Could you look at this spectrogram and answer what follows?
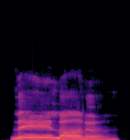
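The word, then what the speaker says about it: Leliana: I keep calling her Leilana. I keep getting the I and the L switched for some reason in my head. I'm getting confused and I'm like, am I saying it wrong? – No, you're saying it right.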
